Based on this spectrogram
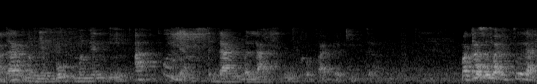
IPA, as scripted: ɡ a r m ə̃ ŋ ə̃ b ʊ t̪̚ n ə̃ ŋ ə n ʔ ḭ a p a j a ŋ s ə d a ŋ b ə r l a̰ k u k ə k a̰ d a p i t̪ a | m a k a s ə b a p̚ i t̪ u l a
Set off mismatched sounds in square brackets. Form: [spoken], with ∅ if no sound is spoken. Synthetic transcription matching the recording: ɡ a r m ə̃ [ɲ] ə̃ b ʊ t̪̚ [m] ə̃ ŋ ə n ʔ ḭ a p a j a ŋ s ə d a ŋ b ə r l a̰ k u k ə [p] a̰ d a [k] i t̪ a | m a k a s ə b a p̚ i t̪ u l a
